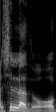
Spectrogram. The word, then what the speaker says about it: 신라: 바로 기출 문제잖아요 자 신라도 표기는 니은 리을로 적었지만 우리 표준 발음법에 배웠던 것처럼 니은 리얼은 리을 리을로 바뀐다는게 유음화 있잖아요 그래서 유음화의 사례들 신라가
